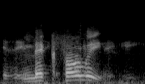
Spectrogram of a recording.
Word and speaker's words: Foley: Mick Foley. Exactly. It kind of rhymes with Louis Spicoli, doesn't it? Mick Foley, Louis Spicoli.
